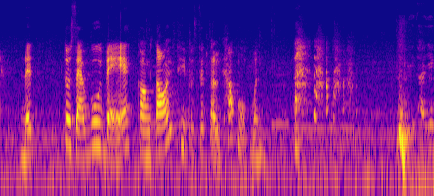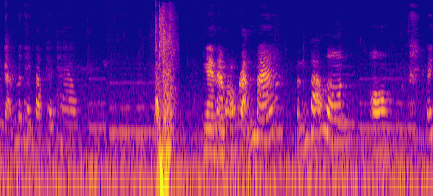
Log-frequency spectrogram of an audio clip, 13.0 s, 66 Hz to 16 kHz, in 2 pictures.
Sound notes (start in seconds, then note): 8.8 slap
